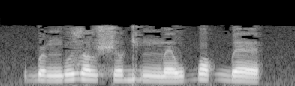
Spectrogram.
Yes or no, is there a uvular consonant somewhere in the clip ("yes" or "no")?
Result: no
